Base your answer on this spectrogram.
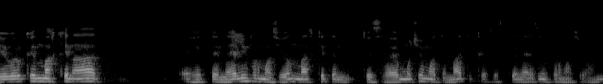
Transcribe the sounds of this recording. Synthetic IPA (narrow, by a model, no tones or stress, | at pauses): okɾeokeezmaske̞naða | et̪e̞neɾlaiɱfo̞ɾmasjo̞nmasket̪ekessaβeɾmut͡ʃoemat̪e̞mat̪ikasest̪e̞ne̞ɾes̬aiɱfo̞ɾma̰sjo̞̰n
